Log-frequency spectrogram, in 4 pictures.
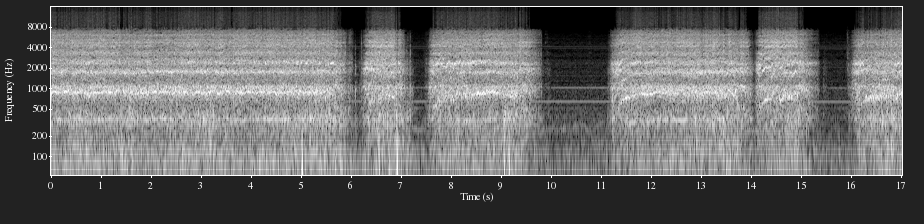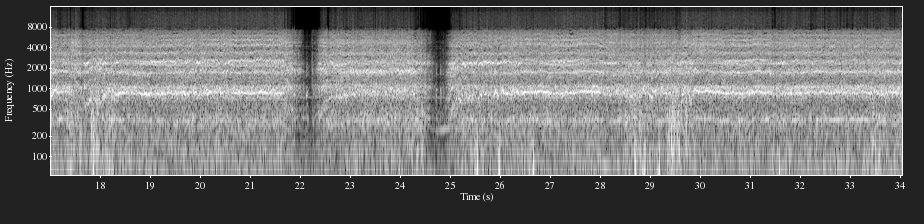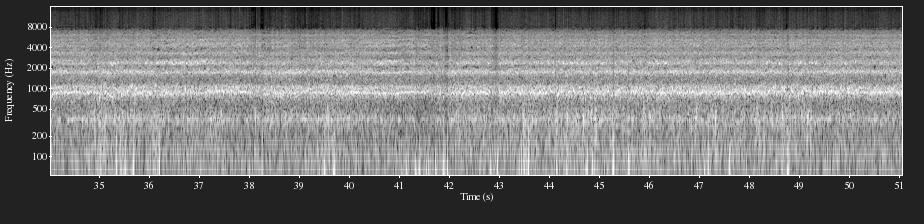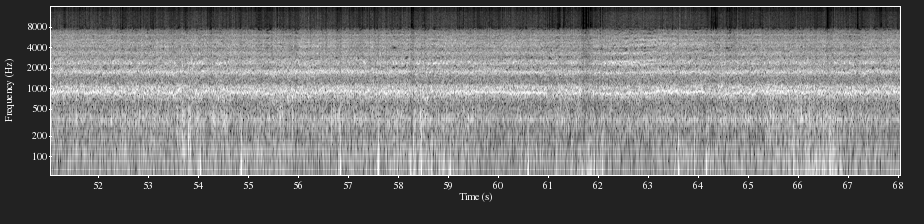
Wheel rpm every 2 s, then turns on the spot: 230, 230, 210, 80, 160, 60, 200, 100, 160, 200, 200, 150, 130, 220, 220, 220, 230, 230, 220, 230, 230, 230, 230, 230, 230, 230, 230, 220, 220, 230, 230, 220, 230, 230.
6-8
